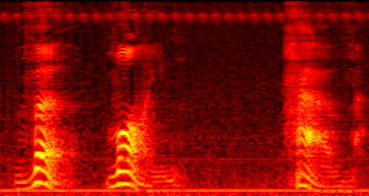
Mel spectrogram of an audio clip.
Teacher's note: Air is forced to the upper teeth and lower lip. Again, this is a labiodental sound.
